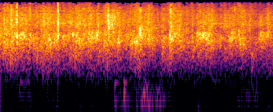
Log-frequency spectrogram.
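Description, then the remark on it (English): A room full of people claps steadily for a graduate, a dense wash of hand claps at fairly loud, even level throughout with no voices rising above it. “Now Santos, we owe Santos a big round of applause as well, because he's going to wear the graduate patch.”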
